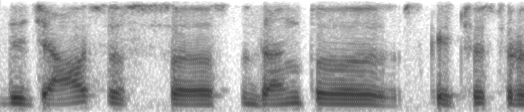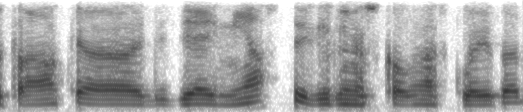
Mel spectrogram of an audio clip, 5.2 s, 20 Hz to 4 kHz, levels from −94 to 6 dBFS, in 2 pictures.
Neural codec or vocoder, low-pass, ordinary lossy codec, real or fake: none; 3.6 kHz; Opus, 24 kbps; real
